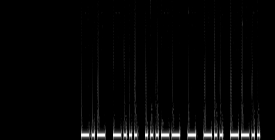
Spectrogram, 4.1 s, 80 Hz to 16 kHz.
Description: Morse code, heard as a keyed tone, about 30 wpm, 700 Hz. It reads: KB3TDZ
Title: USA Call Signs - 6 Characters - 8x Character Spacing - 30wpm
